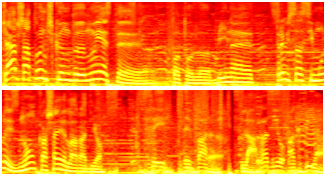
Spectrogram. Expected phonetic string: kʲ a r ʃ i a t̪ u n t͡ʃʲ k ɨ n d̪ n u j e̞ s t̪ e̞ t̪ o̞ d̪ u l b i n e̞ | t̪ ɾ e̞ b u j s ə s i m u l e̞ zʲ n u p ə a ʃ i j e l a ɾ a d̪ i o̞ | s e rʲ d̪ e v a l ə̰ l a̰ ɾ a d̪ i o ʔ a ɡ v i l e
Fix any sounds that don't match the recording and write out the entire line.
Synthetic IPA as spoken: kʲ a r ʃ i a t̪ u n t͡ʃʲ k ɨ n d̪ n u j e̞ s t̪ e̞ t̪ o̞ t̪ u l b i n e̞ | t̪ ɾ e̞ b u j s ə s i m u l e̞ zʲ n u k ə a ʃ a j e l a ɾ a d̪ i o̞ | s e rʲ d̪ e v a ɾ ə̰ l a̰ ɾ a d̪ i o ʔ a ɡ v i l a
